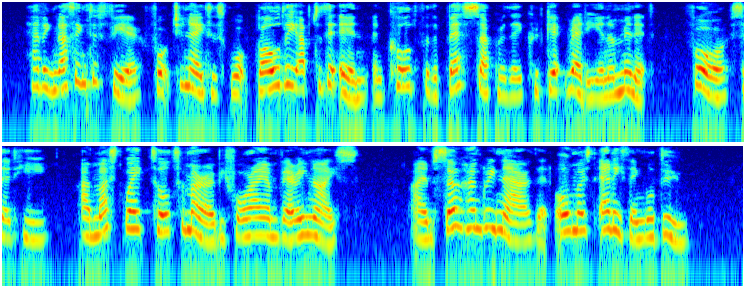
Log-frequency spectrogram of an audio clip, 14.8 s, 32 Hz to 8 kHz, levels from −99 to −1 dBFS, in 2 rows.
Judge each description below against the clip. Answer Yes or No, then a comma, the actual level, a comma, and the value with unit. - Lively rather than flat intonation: Yes, wide, 5.8 semitones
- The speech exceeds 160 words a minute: Yes, average, 195 wpm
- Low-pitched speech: No, high, 240 Hz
